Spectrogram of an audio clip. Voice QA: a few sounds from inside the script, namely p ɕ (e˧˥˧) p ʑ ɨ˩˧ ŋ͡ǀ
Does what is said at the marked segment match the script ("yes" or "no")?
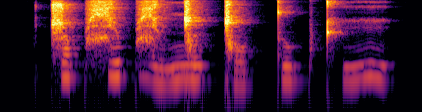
yes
